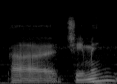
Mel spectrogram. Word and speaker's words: Gaming: Though apparently in Cantonese, it's supposed to be closer to Jiming or something like that.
